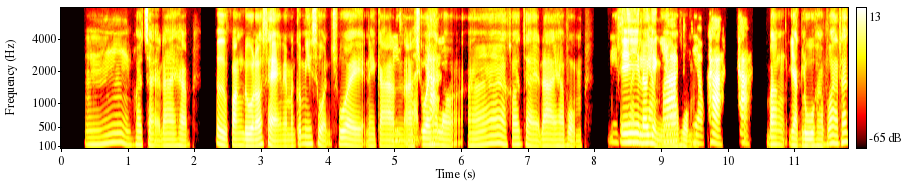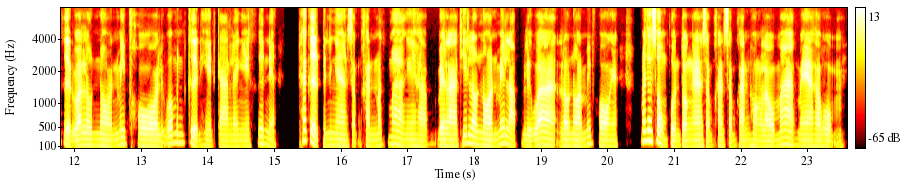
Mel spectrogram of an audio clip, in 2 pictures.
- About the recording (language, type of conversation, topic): Thai, advice, ทำไมฉันถึงนอนไม่หลับก่อนมีงานสำคัญ?
- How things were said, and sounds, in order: none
